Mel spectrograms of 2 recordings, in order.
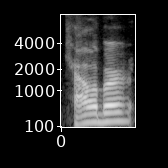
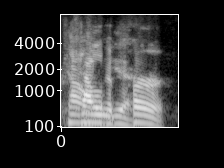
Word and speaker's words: caliper: your own little measurements with that did I caliber? Is that how you say it? Caliber. Caliper.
